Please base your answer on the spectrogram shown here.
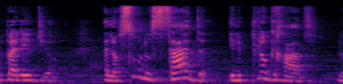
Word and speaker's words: ص: ça ça s'approche à sad en tout cas quand vous prononcez le SAD il est grave le SAD il pas dou alors quand je vais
